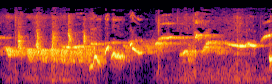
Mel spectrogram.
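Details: White-rumped shama singing a dense, varied stream of warbled and whistled notes, mixing slurred upward and downward phrases with short harsh chips, continuous throughout.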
